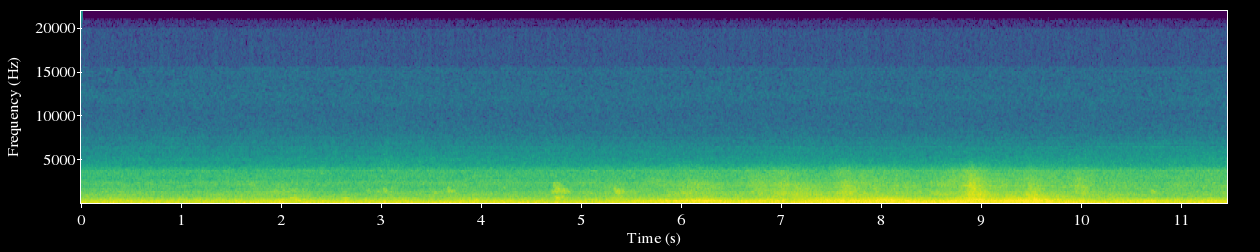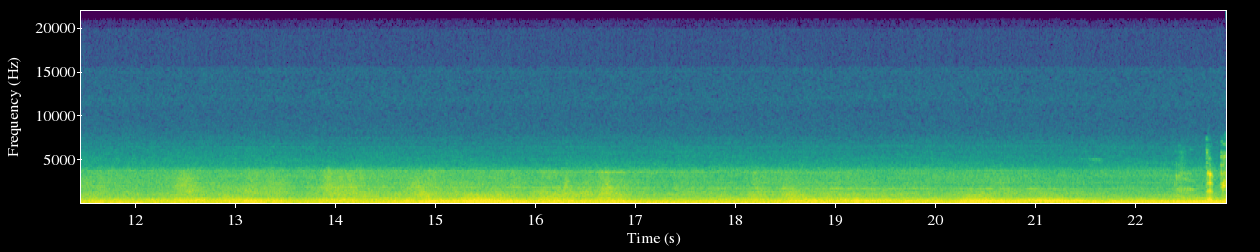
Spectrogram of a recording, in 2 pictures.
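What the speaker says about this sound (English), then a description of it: "we've got this Qantas taking off" A Qantas airliner takes off at Melbourne Airport, heard as a distant, steady low roar that swells gradually and holds through the stretch, with faint outdoor background noise.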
